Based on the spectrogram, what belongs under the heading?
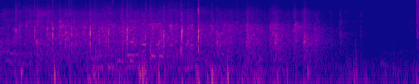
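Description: An audience breaks into steady, dense applause, many hands clapping together in a sustained wash that holds for about four seconds before thinning out and fading.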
